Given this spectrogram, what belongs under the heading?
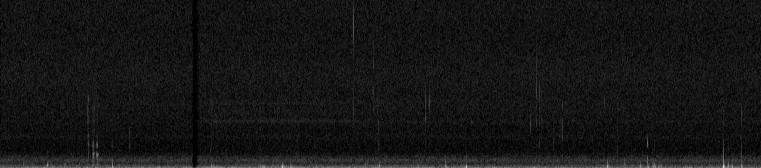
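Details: Loud stomach growling after drinking coffee: low, irregular gurgles and rumbles with scattered sharp pops; harmless borborygmi.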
